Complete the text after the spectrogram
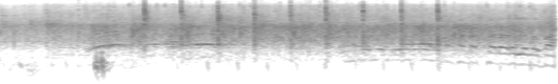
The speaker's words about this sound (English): Let's clap our hands and give him some praise.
